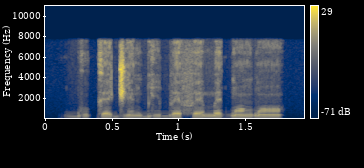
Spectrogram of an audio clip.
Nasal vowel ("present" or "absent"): present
